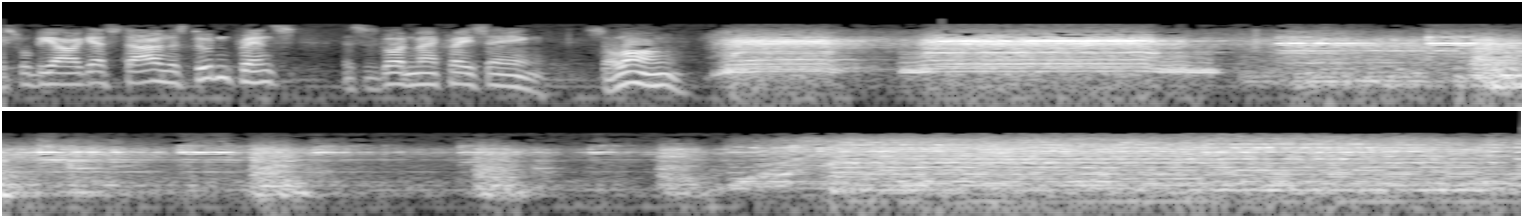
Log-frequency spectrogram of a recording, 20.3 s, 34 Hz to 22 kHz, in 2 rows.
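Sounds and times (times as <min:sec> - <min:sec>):
speech: 0:00.0 - 0:05.0
steam train whistle blowing: 0:04.7 - 0:09.8, 0:15.0 - 0:20.2
steam locomotive chugging and hissing as it pulls away: 0:04.7 - 0:20.2
steam locomotive clanking wheels: 0:08.1 - 0:20.2.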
